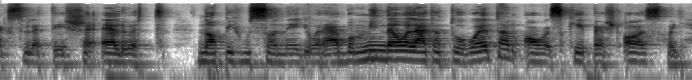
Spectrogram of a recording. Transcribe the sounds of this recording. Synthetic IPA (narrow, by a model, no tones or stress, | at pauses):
ɛksylɛt̪eːʃɛ̰ʔɛløt̪ː | nɒpiɦuso̞nːeːɟoːɾaːbɒmːind̪ɒ̃ɦolːaːt̪hɒt̪oːvo̞lt̪ɒmɒɦo̞skeːpɛʃt̪ɒzho̞ɟ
